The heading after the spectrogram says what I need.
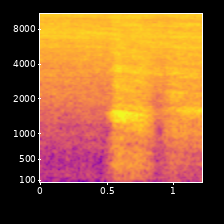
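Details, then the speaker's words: Mitsubishi EVO with idle hunting around 2000 rpm, pressure-testing sealed turbo-intercooler-cold side piping in a cold garage: short rush of escaping air swelling and fading; boost leak. "so that's one you see a lot of bubbles coming that's what's interesting is I can hear air coming from the Block valve but I can't see anything see any bubbles"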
